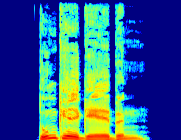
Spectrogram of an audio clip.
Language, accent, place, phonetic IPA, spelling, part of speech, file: German, Germany, Berlin, [ˈdʊŋkl̩ˌɡɛlbn̩], dunkelgelben, adjective, De-dunkelgelben.ogg
- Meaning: inflection of dunkelgelb: 1. strong genitive masculine/neuter singular 2. weak/mixed genitive/dative all-gender singular 3. strong/weak/mixed accusative masculine singular 4. strong dative plural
